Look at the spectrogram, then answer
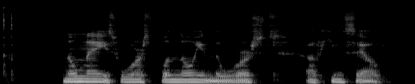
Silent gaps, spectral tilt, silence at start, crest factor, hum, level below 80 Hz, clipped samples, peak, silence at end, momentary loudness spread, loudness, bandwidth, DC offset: none; -7.5 dB/octave; 0.65 s; 14 dB; none; -60 dBFS; under 0.1%; -16 dBFS; 0.35 s; 14 LU; -30 LUFS; 15.5 kHz; under 0.1%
